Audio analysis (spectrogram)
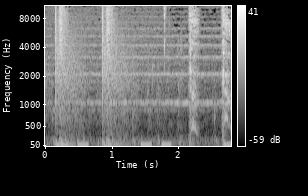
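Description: Three muffled explosions of gas grenades, heavy low thuds with brief crackling bursts, going off in an irregular sequence with no voices.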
